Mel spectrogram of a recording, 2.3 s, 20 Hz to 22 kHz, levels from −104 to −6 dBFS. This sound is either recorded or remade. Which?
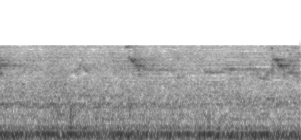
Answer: remade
